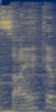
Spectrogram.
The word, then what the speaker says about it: Sayaka: how long either she was also apparently it's pronounced sayaka but i'm just gonna keep saying this they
